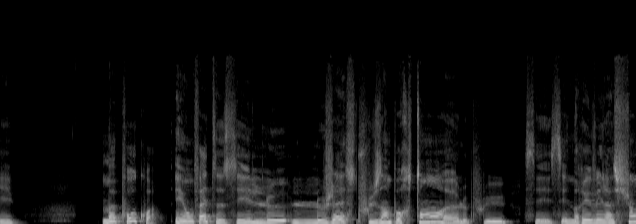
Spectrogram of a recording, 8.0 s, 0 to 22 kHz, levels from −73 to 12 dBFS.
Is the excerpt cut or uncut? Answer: cut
